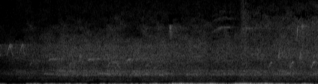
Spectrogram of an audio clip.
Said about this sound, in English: I hope you can hear that okay. It sounds like the crows are having a party over in the woods. Wow. Something's definitely going on.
